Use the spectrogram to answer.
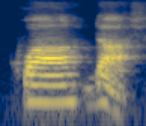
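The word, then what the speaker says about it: קדוש: But in this case we have a sha and behind that we have it coupled with a das. That means you got to pronounce these two together. Right? So we say qua dash.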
